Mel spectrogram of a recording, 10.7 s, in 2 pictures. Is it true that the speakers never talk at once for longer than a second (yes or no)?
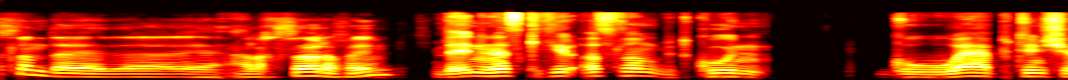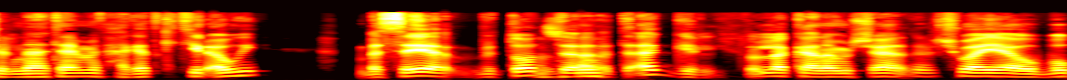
yes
